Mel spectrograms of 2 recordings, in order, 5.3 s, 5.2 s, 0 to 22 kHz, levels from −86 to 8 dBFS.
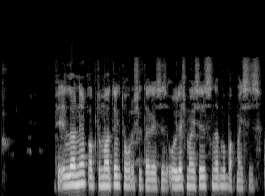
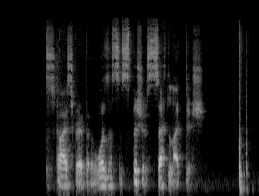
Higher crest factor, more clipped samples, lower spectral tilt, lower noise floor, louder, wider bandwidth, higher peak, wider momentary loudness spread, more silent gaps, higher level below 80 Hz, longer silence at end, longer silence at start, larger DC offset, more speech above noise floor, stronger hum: about the same, 18 dB vs 20 dB; neither; first, -7.5 dB/octave vs -3.5 dB/octave; second, -62 dBFS vs -73 dBFS; first, -18 LUFS vs -26 LUFS; second, 7.6 kHz vs 16 kHz; first, 0 dBFS vs -8 dBFS; about the same, 13 LU vs 12 LU; neither; about the same, -64 dBFS vs -62 dBFS; about the same, 0.1 s vs 0.2 s; first, 1.1 s vs 0.95 s; neither; about the same, 44 dB vs 47 dB; neither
